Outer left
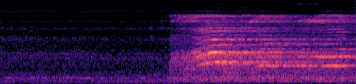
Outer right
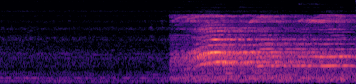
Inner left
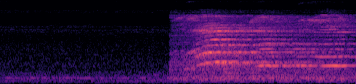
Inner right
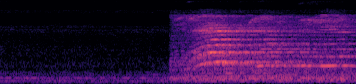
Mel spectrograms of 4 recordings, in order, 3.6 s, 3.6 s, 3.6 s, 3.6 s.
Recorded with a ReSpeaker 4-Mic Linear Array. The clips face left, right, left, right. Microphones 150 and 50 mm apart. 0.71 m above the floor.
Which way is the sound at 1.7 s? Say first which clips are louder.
Outer left 1 dB, inner left 1 dB; 55° left (ahead or behind).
